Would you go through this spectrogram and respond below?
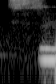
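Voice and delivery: se rising upward; second-tone demo. Shown as a demonstration. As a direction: lift se from mid to high. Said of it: "Kalau dia nada kedua".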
